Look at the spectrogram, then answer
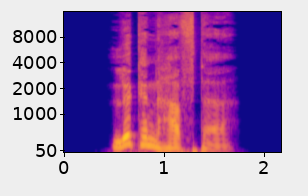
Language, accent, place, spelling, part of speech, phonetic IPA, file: German, Germany, Berlin, lückenhafter, adjective, [ˈlʏkn̩haftɐ], De-lückenhafter.ogg
- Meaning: 1. comparative degree of lückenhaft 2. inflection of lückenhaft: strong/mixed nominative masculine singular 3. inflection of lückenhaft: strong genitive/dative feminine singular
